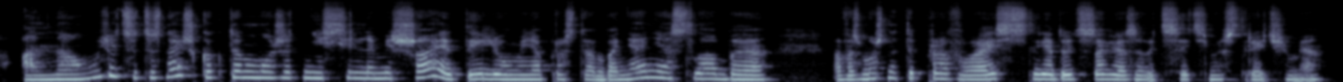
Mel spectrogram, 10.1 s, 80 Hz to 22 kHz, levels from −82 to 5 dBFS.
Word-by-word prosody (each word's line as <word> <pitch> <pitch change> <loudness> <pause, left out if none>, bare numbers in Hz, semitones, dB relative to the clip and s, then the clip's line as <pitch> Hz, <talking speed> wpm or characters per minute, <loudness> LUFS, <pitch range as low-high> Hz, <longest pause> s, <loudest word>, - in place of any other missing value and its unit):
а 205 0 0
на 225 +2 +3
улице, 330 - -1
ты 290 -1 -3
знаешь, 350 +7 -3
как-то, 295 0 -2
может 290 0 +1
не 275 -1 +3
сильно 270 0 -1
мешает, 260 -1 +2
или 230 0 +3
у 220 - +3
меня 220 0 +2
просто 220 -1 -8
обоняние 240 +9 0
слабое. 225 -5 0 0.4
А 200 - -5
возможно, 235 +7 0
ты 260 0 -3
права, 245 -5 -1
и - - +3
следует 230 -2 +2
завязывать 210 -2 0
с 210 - -4
этими 210 0 -4
встречами. 210 +1 -4
230 Hz, 155 wpm, -23 LUFS, 215-280 Hz, 0.4 s, на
